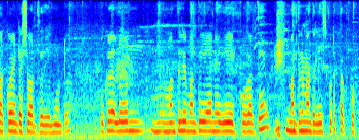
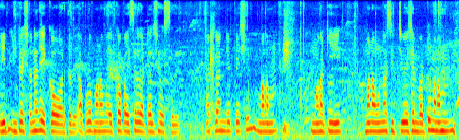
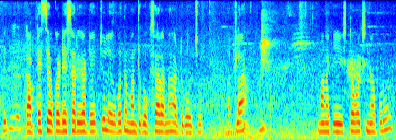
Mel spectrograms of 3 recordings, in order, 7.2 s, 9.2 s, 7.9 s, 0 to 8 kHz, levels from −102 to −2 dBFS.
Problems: constant background noise, background conversations at intervals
